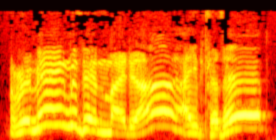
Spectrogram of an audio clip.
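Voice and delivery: loud, high-pitched, stately call; cultured old-fashioned badger. A narrator's reading. Badger calling down the hole to mate, cultured boom. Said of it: "tones were deep and cultured".

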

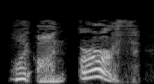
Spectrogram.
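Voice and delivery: high, slow stunned exclamation; a neighbor shocked at the wrecked garage; shocked cry. Acted. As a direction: gasp it out at the mess. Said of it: "he cried".

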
